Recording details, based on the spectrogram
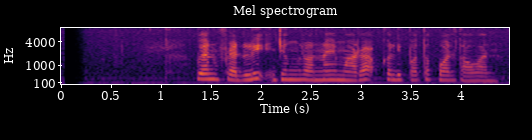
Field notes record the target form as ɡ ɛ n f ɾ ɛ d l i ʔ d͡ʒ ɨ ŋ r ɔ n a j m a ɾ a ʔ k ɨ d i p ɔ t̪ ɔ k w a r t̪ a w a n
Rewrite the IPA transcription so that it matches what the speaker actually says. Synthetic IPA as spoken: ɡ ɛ n f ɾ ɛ d l i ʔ d͡ʒ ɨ ŋ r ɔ n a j m a ɾ a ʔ k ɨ d i p ɔ t̪ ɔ k w a r t̪ a w a n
